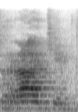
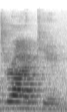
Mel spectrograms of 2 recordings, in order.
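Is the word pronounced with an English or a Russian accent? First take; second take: Russian; English. First: The word is said with a Russian accent. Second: The word is said with an English accent. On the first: "that's how we say it" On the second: "I'm saying it with an English pronounce now"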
